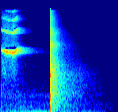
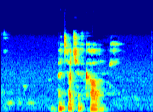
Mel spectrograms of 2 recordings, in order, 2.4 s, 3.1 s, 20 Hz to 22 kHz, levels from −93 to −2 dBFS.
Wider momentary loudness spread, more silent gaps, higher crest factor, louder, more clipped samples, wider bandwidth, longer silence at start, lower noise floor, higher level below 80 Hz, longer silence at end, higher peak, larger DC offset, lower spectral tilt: first, 19 LU vs 16 LU; neither; about the same, 26 dB vs 24 dB; second, -25 LUFS vs -19 LUFS; neither; first, 16 kHz vs 8.4 kHz; about the same, 0.05 s vs 0.15 s; first, -77 dBFS vs -55 dBFS; first, -52 dBFS vs -58 dBFS; first, 1.1 s vs 0.7 s; second, -4 dBFS vs 0 dBFS; neither; second, -1 dB/octave vs -2.5 dB/octave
